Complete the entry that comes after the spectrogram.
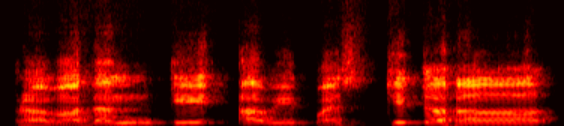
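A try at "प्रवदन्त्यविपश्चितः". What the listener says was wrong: Oh, you don't stop there. Pravadanti avipaschitaha.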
